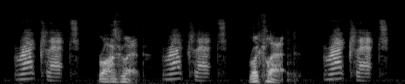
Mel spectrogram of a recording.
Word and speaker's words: raclette: Raclette? Raclette. Raclette. Raclette. Raclette. Raclette. Okay, it's pronounced raclette, but basically it's broiled cheese on potatoes and bread.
